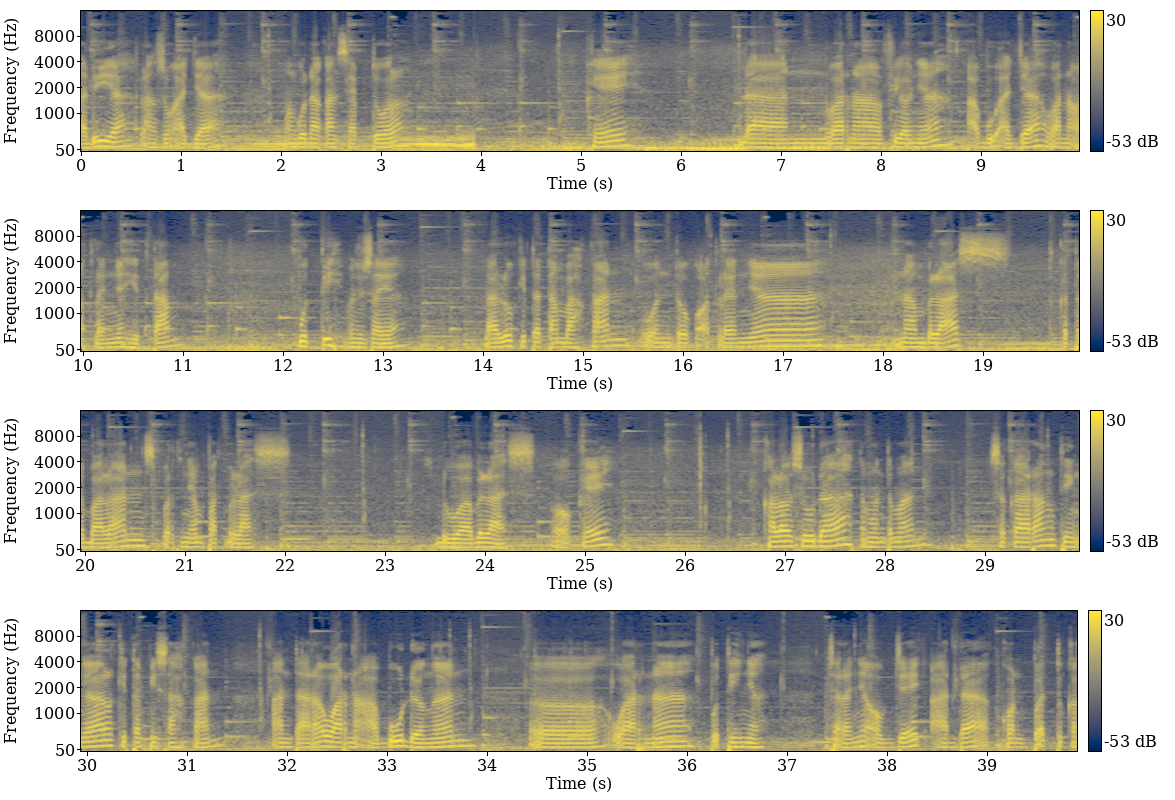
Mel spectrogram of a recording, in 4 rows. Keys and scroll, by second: 4.0 F10, 20.8-21.6 typing, 34.3-35.2 typing.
